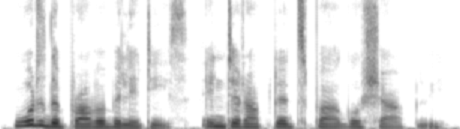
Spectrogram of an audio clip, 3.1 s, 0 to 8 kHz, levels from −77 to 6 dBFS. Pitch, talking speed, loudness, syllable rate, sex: 180 Hz, 135 wpm, -21 LUFS, 6.1 syllables/s, female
